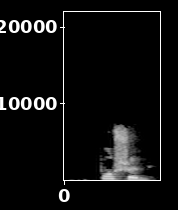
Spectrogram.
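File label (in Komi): "пушыд", Komi, female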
